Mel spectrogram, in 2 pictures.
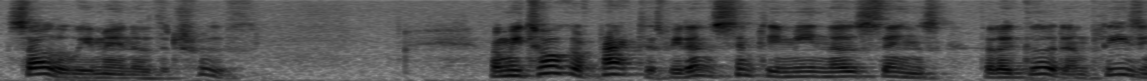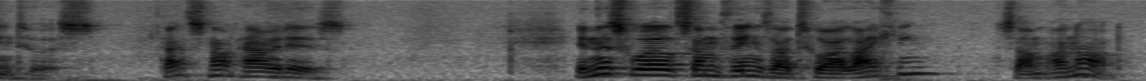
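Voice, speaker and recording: A man reading a Buddhist teaching aloud in a measured, contemplative manner, posing questions to the listener as he goes. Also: fairly high pitch, sing-song, warm tone. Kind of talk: read-aloud dharma talk.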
